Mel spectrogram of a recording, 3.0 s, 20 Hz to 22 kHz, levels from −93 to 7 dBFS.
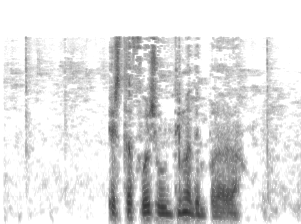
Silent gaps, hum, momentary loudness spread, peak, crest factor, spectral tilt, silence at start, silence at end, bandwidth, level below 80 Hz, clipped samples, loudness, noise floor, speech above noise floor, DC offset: none; none; 11 LU; -6 dBFS; 18 dB; -4 dB/octave; 1.1 s; 0.6 s; 11.5 kHz; -66 dBFS; under 0.1%; -22 LUFS; -59 dBFS; 38 dB; under 0.1%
